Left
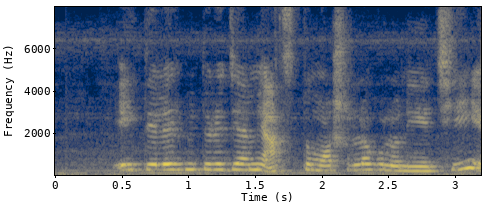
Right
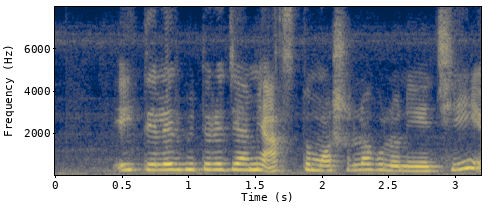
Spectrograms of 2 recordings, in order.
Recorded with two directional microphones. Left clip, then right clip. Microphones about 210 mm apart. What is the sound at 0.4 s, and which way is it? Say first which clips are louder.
A woman's voice: right 1 dB; 35° right (ahead or behind).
